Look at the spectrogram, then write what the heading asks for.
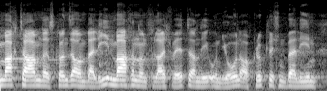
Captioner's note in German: none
